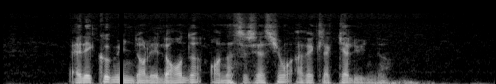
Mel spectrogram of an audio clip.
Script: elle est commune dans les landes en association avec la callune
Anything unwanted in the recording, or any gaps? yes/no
yes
